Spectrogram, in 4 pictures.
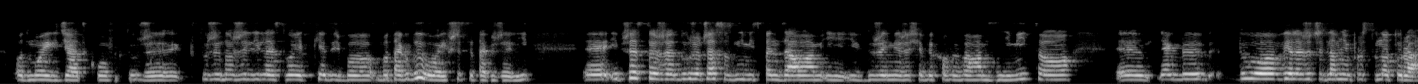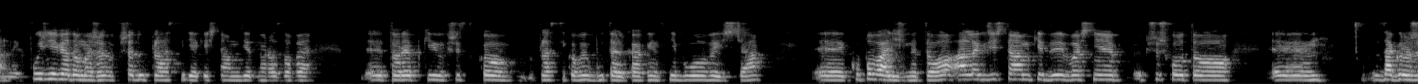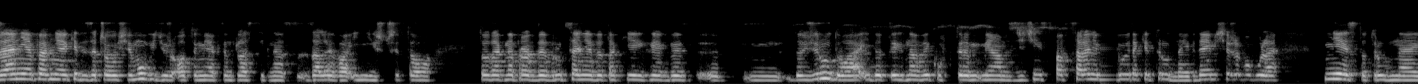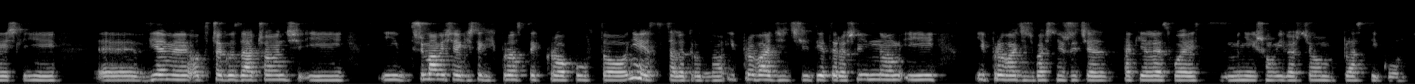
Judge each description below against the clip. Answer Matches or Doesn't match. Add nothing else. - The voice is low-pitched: Doesn't match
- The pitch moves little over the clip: Matches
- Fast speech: Matches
